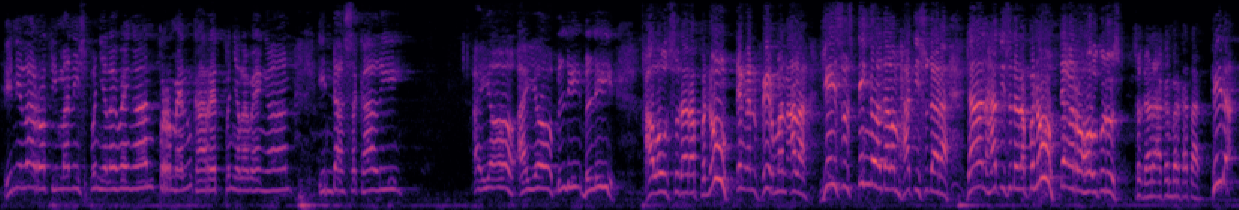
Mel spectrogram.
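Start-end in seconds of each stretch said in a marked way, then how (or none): 0.1-8.1 high sing-song hawker's call, slow and drawn out; devil as street vendor. Acted. Preacher voicing the devil as a street hawker, high sing-song call. 16.1-16.4 firm refusal. Acted. Filled believer refusing temptation.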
